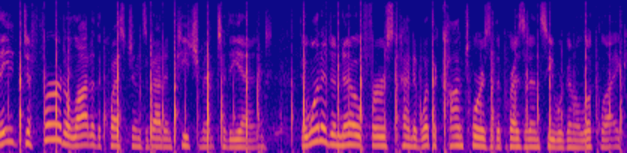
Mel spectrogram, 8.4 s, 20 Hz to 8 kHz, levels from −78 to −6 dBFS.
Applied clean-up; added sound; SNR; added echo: none; Tap; 3 dB; none.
